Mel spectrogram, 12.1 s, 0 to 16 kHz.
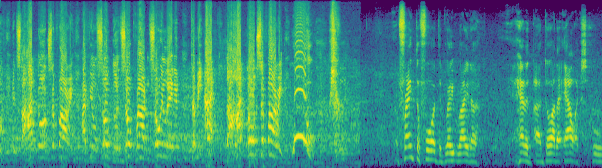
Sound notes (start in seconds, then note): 7.2 yells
